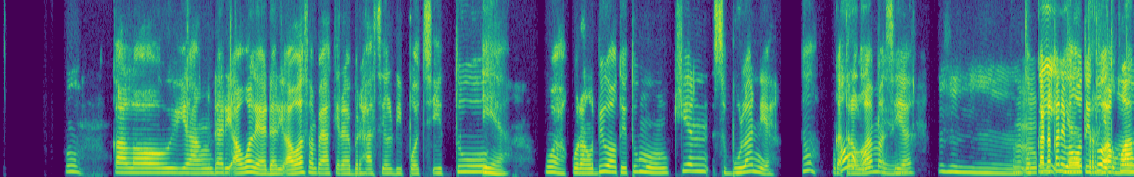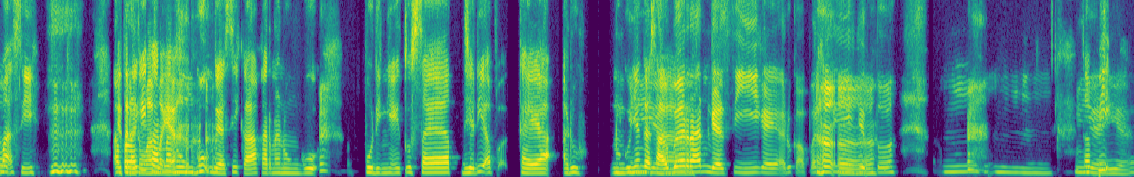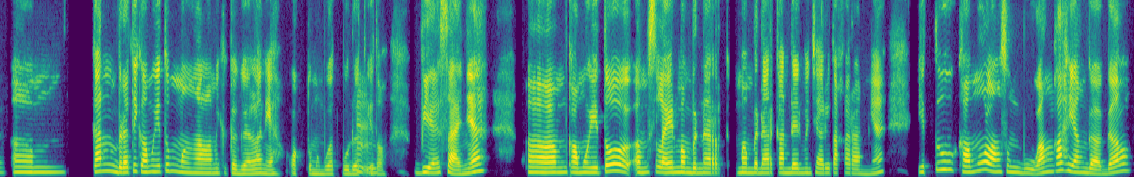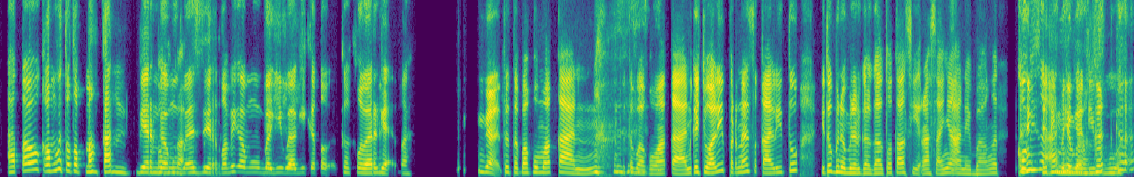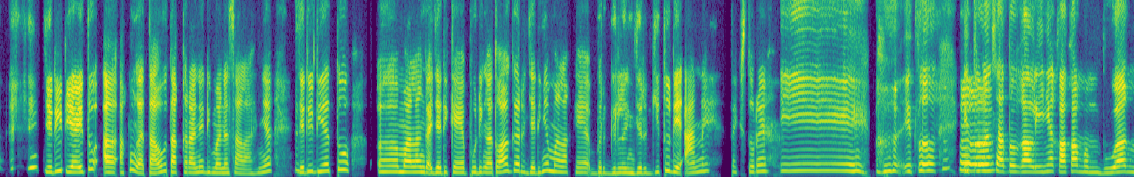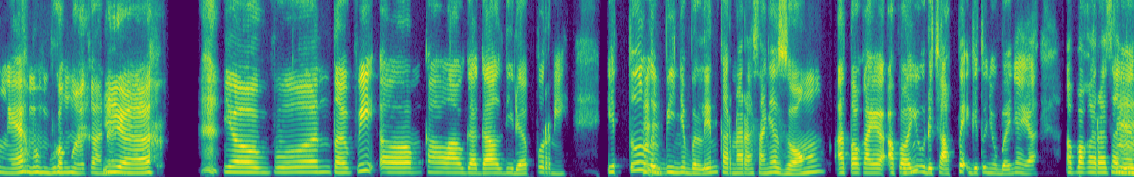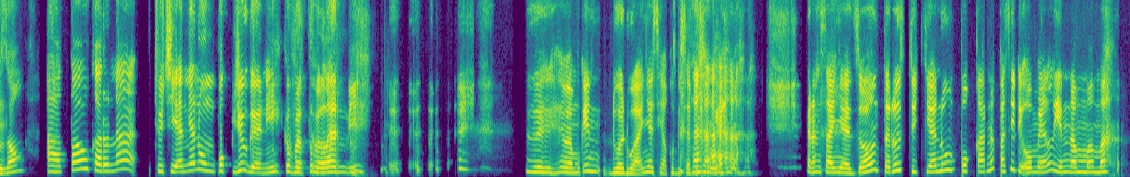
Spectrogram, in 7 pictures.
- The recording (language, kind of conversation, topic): Indonesian, podcast, Apa tipsmu untuk bereksperimen tanpa takut gagal?
- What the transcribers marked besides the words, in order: in English: "di-pouch"; laugh; tapping; laugh; laughing while speaking: "Heeh"; lip smack; laughing while speaking: "kamu tetep makan"; chuckle; other noise; chuckle; laugh; giggle; laughing while speaking: "aneh banget, Kak?"; giggle; chuckle; drawn out: "Ih!"; chuckle; giggle; chuckle; sigh; laughing while speaking: "kebetulan nih?"; chuckle; chuckle; tongue click; laugh; "sama" said as "na"; chuckle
